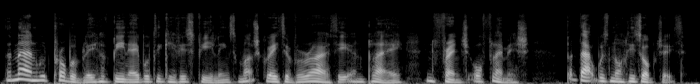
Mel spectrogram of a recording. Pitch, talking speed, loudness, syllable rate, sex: 125 Hz, 225 wpm, -23 LUFS, 5.6 syllables/s, male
